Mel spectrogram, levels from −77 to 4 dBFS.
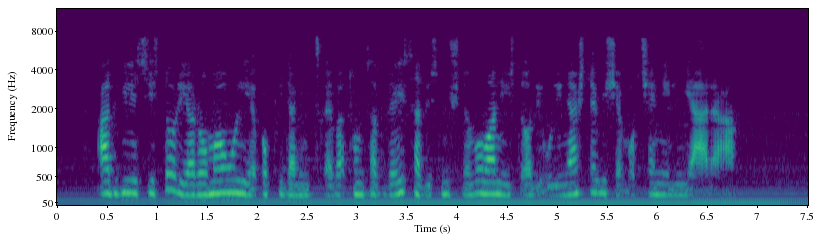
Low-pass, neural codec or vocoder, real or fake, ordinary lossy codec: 7.2 kHz; none; real; MP3, 96 kbps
